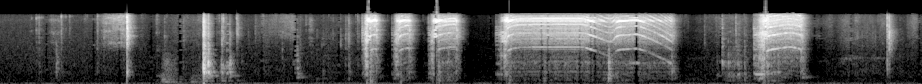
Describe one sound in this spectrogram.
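A cordless drill whirs in short bursts, speeding up and slowing down.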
